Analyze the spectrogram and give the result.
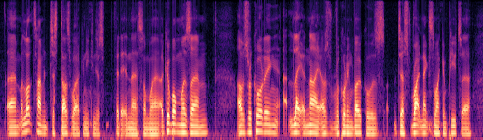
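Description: A man's dark, mellow voice with an English accent and fairly even intonation, in a very clean recording with a silent background. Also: fairly low pitch for a man, fairly quick pace. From England. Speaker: musician. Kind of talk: interview.

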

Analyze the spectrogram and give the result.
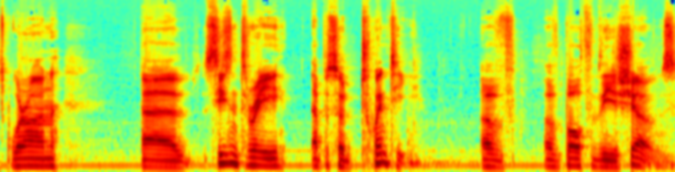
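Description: Speaking very slowly with long, frequent pauses, a man keeps a medium pitch, ordinary pitch variation and very even loudness. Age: 40s. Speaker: podcast co-host. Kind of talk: casual chat.

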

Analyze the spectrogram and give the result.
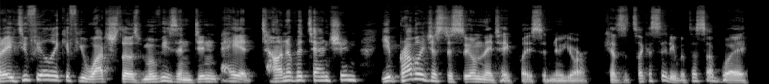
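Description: Speaking fairly quickly with an American accent, a man shows vocal fry. The sound is dry and close, with no echo. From northeast New Jersey, Bergen County. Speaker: YouTuber and video editor. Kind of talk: interview. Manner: casual.

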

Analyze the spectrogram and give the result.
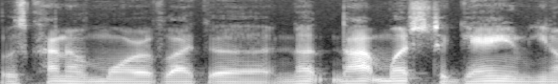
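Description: Very deep and low, a man's dark, mellow voice moves at a moderate pace with ordinary pitch variation on a very clean recording with a silent background. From US, grew up in the projects. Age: 30s. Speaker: professional fighter. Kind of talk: interview. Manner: casual, filler-heavy.

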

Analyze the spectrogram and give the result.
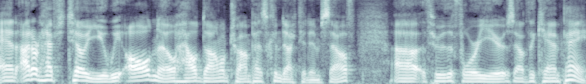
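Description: In a normal speaking voice, a man talks fairly fast at a medium pitch, his pitch moving in an ordinary way. The background is silent and the recording very clean. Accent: American. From US South (Georgia). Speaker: podcast host, author and faith commentator. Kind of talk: solo commentary monologue. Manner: earnest, conversational.

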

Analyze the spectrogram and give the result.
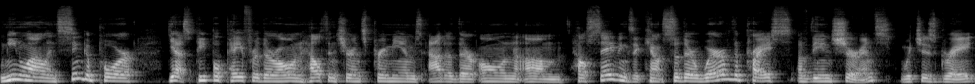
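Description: Against a quiet background, a man with a normal speaking voice talks at a fairly high pitch and a moderate pace, with ordinary pitch variation and hardly any pauses. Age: 40s. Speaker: economist. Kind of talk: interview.

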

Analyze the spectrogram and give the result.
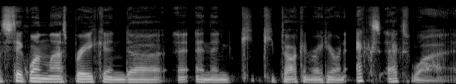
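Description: This is a man with an unremarkable speaking voice, medium in pitch with ordinary pitch variation, going at a fairly slow pace. The sound is dry and close with no echo, on a very clean recording with a silent background. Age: 20s. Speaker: podcast host and musician. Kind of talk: casual interview chat. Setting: studio.

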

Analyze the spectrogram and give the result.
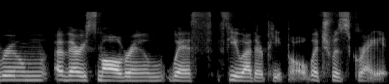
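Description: The woman talks at a fairly slow pace, and the sound is dry and close with no echo. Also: quiet background. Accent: American. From US Southwest. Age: 30s. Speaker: actress. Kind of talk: casual interview. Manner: animated.

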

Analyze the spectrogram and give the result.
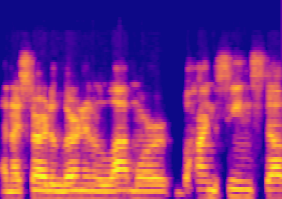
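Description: Speaking at a fairly quick pace, a man with a New York accent has a fairly high pitch. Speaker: pro wrestler and wrestling coach. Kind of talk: interview. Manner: casual, hesitant with fillers.

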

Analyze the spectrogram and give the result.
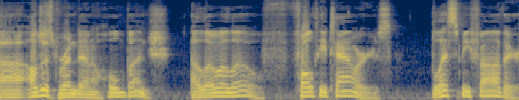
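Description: A man's medium pitch with very wide pitch swings, at a moderate pace. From North America. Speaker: podcast panelist. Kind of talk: casual chat.

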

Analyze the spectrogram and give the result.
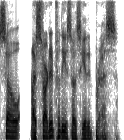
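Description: A man talks with an American accent and lively intonation. The sound is dry and close, with no echo. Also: very clean recording, silent background. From New York, Westchester County. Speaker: photographer. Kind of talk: interview.

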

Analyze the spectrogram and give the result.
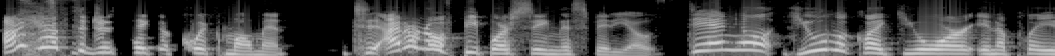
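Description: A woman speaks at a moderate pace with very wide pitch swings and big swings in loudness. The sound is dry and close, with no echo. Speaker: comedian. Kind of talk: casual chat. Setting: video call. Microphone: bad internet connection.

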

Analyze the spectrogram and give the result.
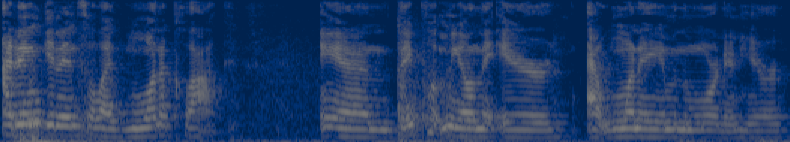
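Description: A woman with an American accent speaks at a fairly low pitch and a fairly quick pace. Her intonation is fairly even, with noticeable background noise behind her. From California. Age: 20s. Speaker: radio personality. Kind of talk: casual chat. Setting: studio.

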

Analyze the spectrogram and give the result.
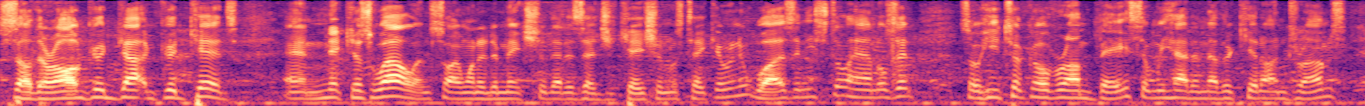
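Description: A man talks fairly quickly, and room echo can be heard around his voice. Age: 50s. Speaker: metal band singer. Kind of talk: casual interview chat. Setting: backstage tent at a music festival.

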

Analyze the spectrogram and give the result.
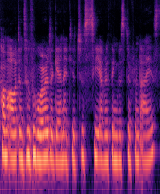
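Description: The recording is very clean, with a silent background. A woman with a German accent speaks at a medium pitch. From Germany. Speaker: YouTube storyteller and photographer. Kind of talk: casual interview.

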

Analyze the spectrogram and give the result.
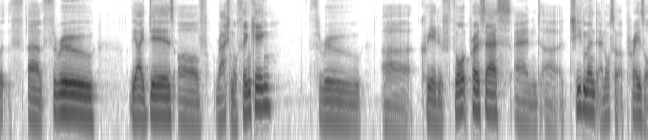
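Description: In a very clean recording with a silent background, a man with a fairly low voice speaks at a very slow pace, his loudness swinging widely. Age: 50s. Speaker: design firm partner and professor. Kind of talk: casual interview conversation. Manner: thoughtful, hesitant with fillers.

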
